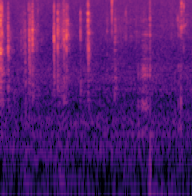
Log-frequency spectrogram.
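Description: Faint, scattered clicks of computer keyboard keys being pressed.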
